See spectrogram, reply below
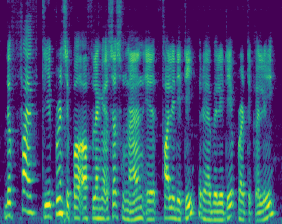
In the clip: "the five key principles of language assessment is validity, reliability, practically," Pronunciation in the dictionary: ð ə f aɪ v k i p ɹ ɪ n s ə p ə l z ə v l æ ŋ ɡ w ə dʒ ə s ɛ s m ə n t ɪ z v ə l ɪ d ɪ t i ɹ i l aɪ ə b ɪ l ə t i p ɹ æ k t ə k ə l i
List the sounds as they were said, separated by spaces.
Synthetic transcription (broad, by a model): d ə f aɪ f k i p ɹ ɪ n s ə p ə l ə f l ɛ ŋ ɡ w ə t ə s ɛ s m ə n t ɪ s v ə l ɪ d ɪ t i ɹ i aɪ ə b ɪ l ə t i p ɹ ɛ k t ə k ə l i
